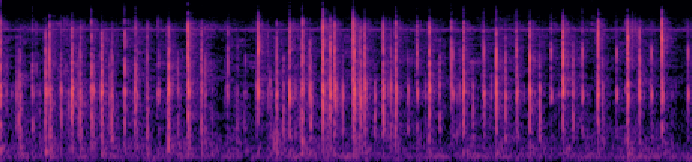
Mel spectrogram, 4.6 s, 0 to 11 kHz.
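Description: A small, hollow green plastic tub with a ridged lid is held in the hand and tapped and scratched with fingertips and nails on its lid and rim. It makes a rapid, uneven stream of dry, bright clicks and light scratches, centered around 1.6 kHz. Each click stops at once with no ring.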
